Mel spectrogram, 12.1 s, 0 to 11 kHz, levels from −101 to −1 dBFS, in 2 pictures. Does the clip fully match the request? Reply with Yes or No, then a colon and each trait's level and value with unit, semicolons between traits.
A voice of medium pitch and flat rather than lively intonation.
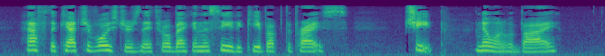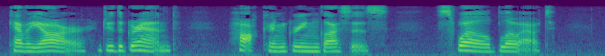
No: high, 215 Hz; narrow, 2.2 semitones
